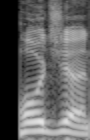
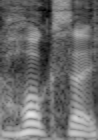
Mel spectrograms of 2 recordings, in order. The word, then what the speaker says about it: Hoxha: Hoja, not Hoxha.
